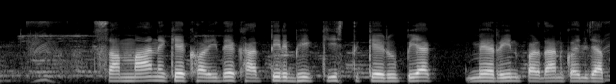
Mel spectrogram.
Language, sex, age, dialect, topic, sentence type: Bhojpuri, female, 51-55, Southern / Standard, banking, statement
